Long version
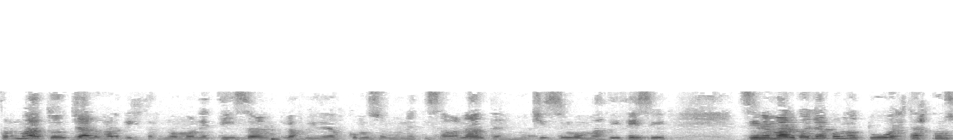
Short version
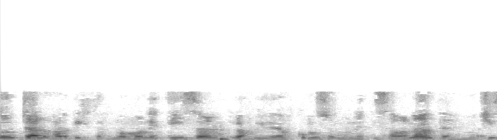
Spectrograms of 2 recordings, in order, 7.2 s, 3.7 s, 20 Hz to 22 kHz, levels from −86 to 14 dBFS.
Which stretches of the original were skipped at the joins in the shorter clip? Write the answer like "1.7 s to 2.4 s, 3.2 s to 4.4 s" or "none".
none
